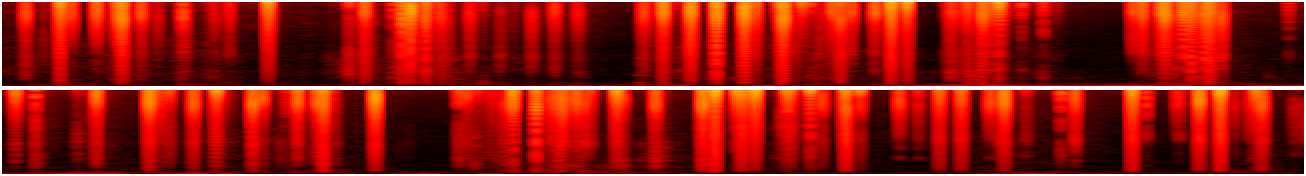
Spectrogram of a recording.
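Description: A metal dental scaler hook scratches a small square beige felt pad resting on a lapel mic, producing quiet, dense bursts of bright, crackly scraping with a faint hum underneath. The scratching comes in quick clusters separated by short pauses, with almost no low end.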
